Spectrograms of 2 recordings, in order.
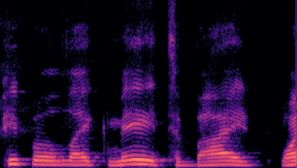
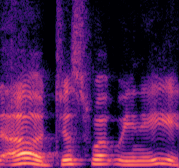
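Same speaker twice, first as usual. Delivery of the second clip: loud, heavy sarcasm, said for show; 8 dB louder than usual. Retelling a past comment about a new bakery: imitating own sarcastic remark. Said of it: "I was just making sarcastic comments".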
